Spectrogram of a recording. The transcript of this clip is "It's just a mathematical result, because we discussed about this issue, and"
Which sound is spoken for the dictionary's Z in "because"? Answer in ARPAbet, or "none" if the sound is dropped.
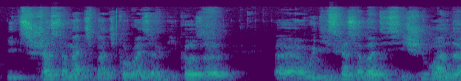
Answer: Z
